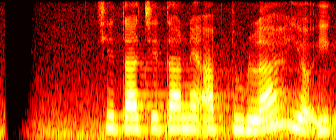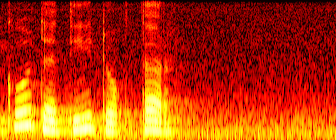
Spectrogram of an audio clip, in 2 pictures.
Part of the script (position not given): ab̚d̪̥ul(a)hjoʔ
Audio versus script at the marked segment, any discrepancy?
no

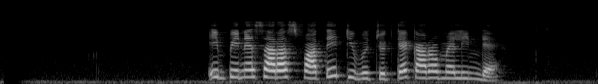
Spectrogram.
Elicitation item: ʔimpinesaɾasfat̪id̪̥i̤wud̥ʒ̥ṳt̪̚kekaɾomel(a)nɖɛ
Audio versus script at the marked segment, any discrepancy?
yes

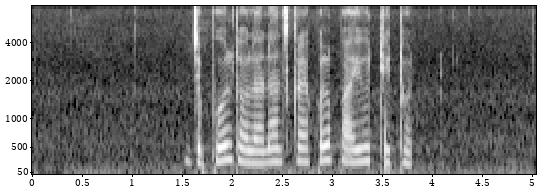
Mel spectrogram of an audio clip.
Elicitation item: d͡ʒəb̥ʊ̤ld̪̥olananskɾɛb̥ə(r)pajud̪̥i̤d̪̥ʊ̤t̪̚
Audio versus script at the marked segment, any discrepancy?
yes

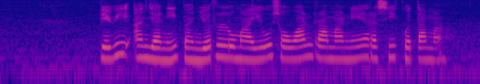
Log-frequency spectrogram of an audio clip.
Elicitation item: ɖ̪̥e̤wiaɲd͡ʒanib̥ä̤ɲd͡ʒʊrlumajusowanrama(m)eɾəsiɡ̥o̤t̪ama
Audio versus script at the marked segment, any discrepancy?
yes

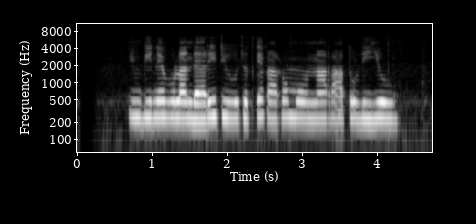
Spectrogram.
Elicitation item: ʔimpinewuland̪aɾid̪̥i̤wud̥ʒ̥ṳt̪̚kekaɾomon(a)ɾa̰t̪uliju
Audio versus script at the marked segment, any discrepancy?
no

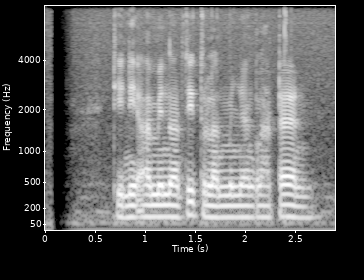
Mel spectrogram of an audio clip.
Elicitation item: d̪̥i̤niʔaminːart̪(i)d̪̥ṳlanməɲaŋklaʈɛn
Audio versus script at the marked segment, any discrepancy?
no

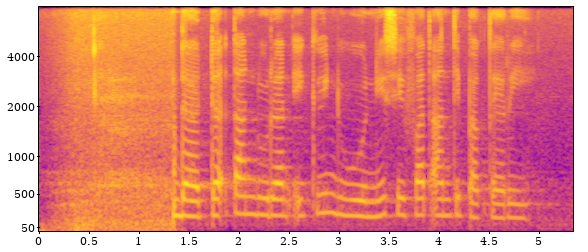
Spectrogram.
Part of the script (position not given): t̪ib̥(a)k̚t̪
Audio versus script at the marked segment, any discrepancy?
no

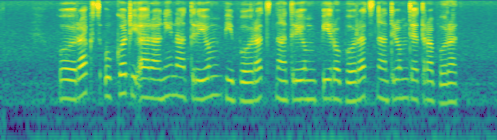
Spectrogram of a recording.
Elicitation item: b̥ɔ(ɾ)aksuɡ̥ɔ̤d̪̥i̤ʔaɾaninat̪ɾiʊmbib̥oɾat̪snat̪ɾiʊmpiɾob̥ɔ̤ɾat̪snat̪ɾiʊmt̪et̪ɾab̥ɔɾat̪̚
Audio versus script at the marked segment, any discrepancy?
no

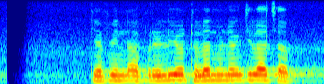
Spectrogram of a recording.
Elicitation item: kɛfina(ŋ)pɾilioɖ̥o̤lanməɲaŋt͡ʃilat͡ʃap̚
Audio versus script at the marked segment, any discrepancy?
yes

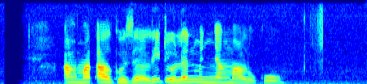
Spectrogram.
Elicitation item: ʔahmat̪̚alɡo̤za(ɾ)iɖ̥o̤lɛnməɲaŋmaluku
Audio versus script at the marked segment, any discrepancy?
yes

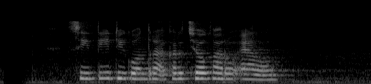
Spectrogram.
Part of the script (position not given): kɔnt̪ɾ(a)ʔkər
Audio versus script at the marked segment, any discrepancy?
no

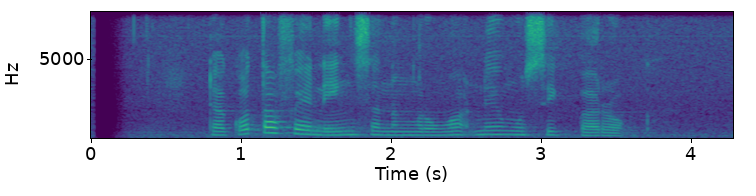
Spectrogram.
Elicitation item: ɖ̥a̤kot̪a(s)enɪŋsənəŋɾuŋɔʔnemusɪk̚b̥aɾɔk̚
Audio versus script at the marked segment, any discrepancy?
yes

